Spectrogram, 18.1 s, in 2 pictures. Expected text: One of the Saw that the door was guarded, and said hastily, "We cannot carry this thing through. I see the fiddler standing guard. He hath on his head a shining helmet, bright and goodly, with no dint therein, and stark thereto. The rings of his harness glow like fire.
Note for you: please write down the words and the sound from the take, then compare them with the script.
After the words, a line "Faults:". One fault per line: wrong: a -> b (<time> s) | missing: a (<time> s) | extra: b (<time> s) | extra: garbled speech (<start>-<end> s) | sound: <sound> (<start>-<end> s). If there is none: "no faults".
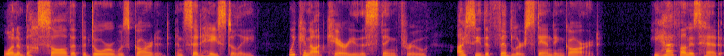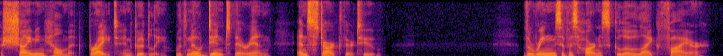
One of the Saw that the door was guarded, and said hastily, "We cannot carry this thing through. I see the fiddler standing guard. He hath on his head a shining helmet, bright and goodly, with no dint therein, and stark thereto. The rings of his harness glow like fire.
Faults:
no faults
